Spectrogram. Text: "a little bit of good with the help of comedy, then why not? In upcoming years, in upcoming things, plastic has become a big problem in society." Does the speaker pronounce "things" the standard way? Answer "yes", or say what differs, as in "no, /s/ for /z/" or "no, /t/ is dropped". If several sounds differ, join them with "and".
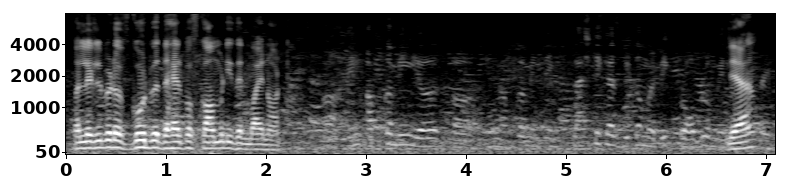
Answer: no, /t/ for /θ/ and /z/ is dropped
